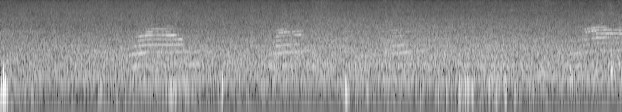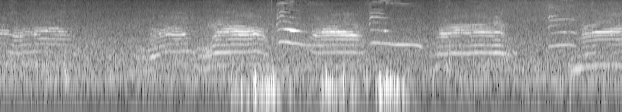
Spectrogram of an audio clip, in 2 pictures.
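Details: Newborn kittens found at a family home, giving a run of thin, high meows. Each is short and slightly arched, and they come in loose clusters that grow louder and more crowded toward the end, over a quiet room background.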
